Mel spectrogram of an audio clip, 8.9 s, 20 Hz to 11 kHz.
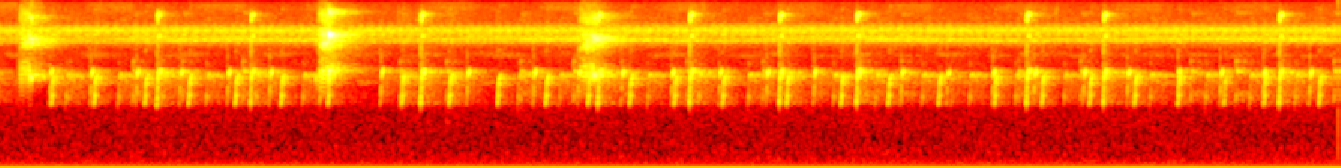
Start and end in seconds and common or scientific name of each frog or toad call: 0.0	8.9	pointedbelly frog
0.1	0.6	lesser tree frog
2.1	2.5	lesser tree frog
3.9	4.2	lesser tree frog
